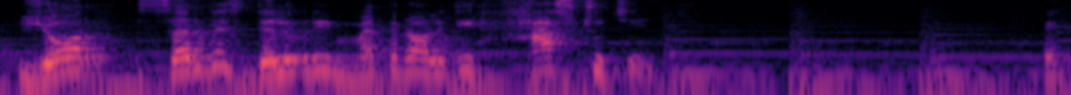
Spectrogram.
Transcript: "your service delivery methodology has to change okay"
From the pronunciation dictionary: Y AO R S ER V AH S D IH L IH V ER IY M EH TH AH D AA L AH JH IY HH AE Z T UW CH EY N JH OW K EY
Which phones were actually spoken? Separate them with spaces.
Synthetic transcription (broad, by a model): Y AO R S ER V AH S D IH L IH V ER IY M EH T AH D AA L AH JH IY HH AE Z T UW CH EY N JH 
